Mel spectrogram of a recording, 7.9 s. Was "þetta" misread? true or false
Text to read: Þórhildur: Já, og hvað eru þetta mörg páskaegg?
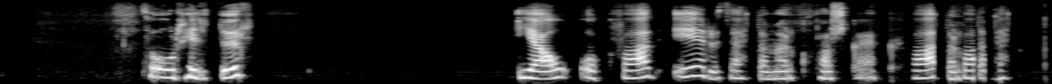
false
